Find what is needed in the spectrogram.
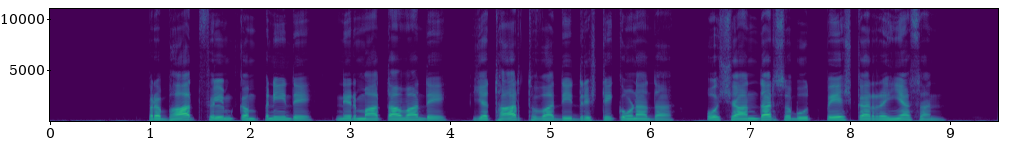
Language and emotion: Punjabi, neutral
